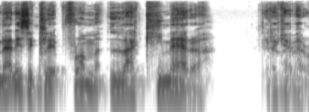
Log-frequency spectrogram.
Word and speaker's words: La Chimera: It's your film, so you can pronounce it anyhow you like. I'm pronouncing it La Chimera. La Chimera, yeah.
